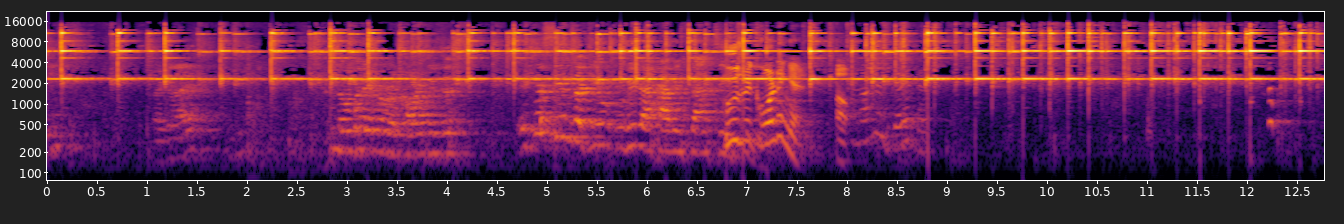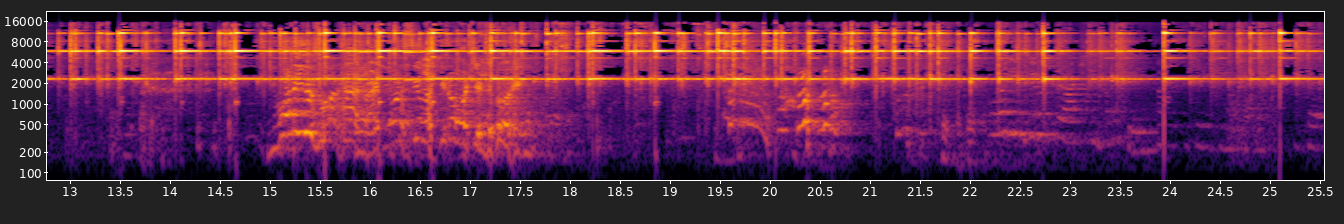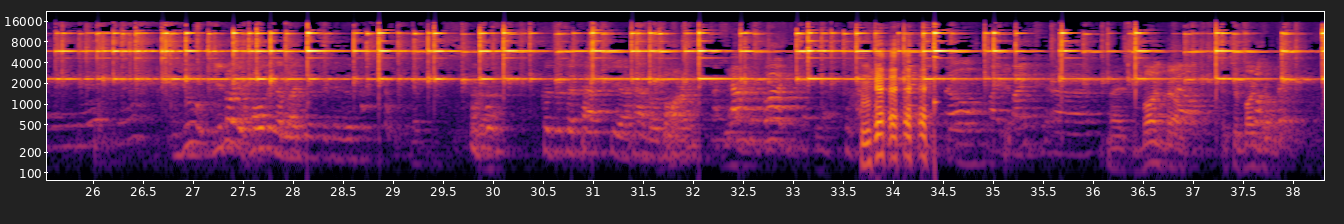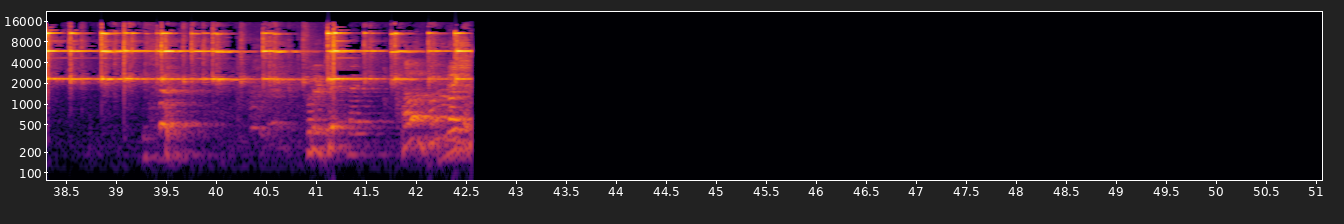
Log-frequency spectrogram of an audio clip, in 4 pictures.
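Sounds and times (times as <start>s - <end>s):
bicycle bells ringing: 0.0s - 42.6s.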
